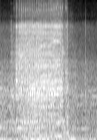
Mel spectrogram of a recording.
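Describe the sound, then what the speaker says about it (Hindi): A sewing machine runs steadily, stitching along the edge of a plain blouse, its close, even motor hum and needle chatter continuing without pause. "इस तरीके से बिल्कुल हमें यहाँ से किनारी सिलाई डालते हुए ऊपर की तरफ आ जाना है।"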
